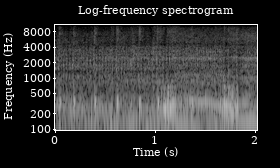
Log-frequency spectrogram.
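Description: Dirt bike engines idling steadily, with scattered light ticks and clatter.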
